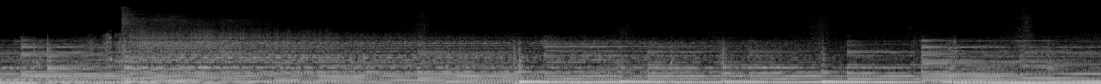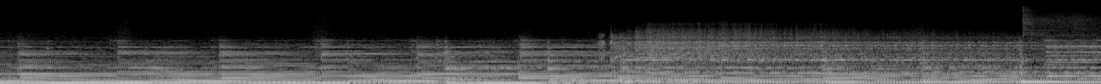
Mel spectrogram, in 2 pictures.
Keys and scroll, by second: 5.2 0, 8.4 ctrl+d, 9.9 s, 11.8 9, 12.2 Return, 15.7 -, 16.3 Return.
